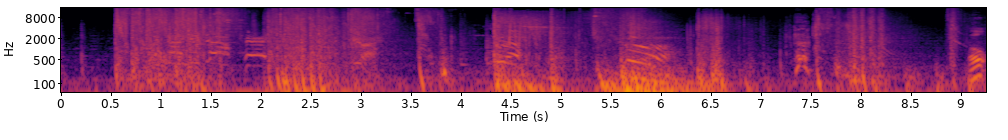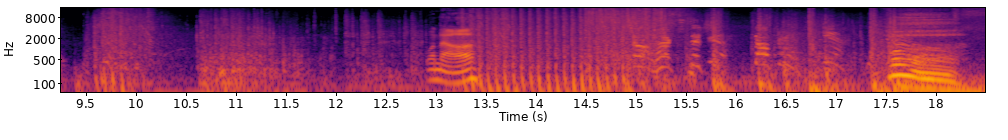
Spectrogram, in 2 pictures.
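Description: Punches and thuds land in a fight.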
